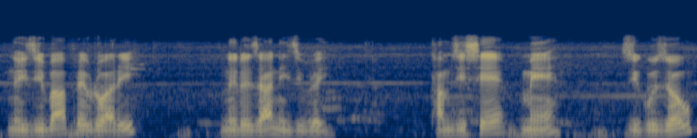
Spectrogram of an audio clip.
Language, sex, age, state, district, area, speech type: Bodo, male, 18-30, Assam, Udalguri, urban, spontaneous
